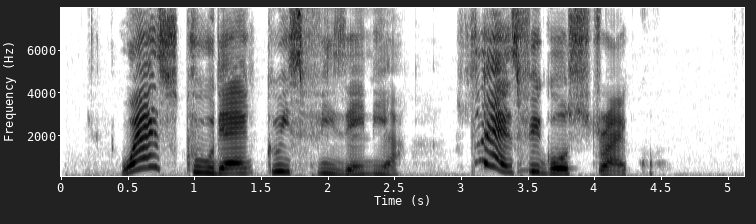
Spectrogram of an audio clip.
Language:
Nigerian Pidgin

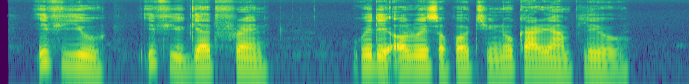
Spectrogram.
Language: Nigerian Pidgin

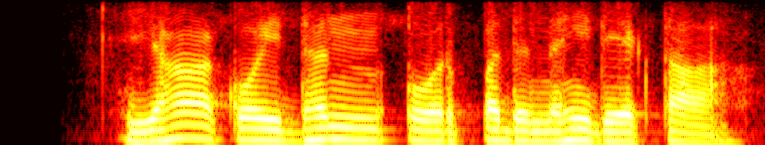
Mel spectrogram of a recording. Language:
Hindi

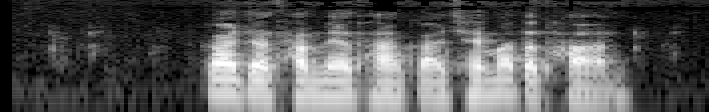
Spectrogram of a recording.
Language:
Thai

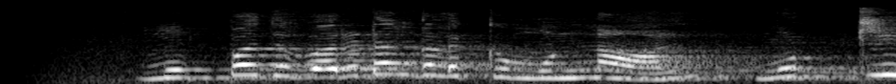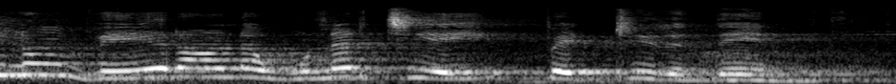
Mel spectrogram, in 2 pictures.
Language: Tamil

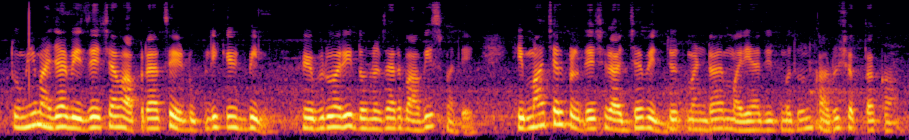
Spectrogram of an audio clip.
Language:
Marathi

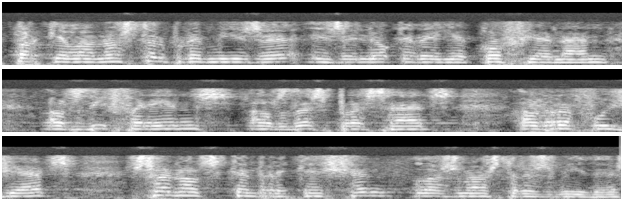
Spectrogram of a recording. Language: Catalan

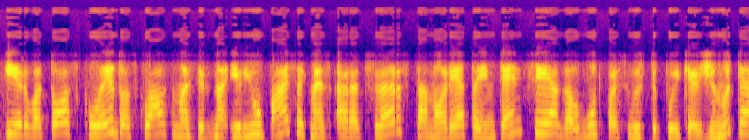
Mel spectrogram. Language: Lithuanian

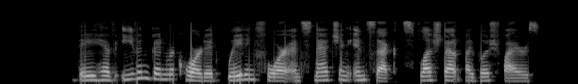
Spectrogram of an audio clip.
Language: English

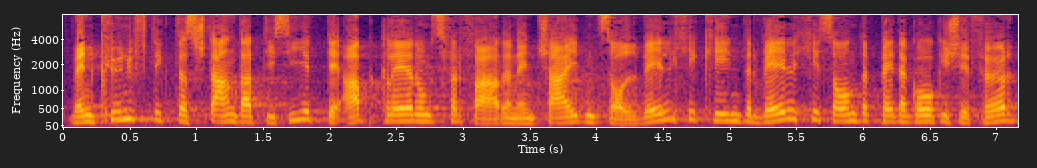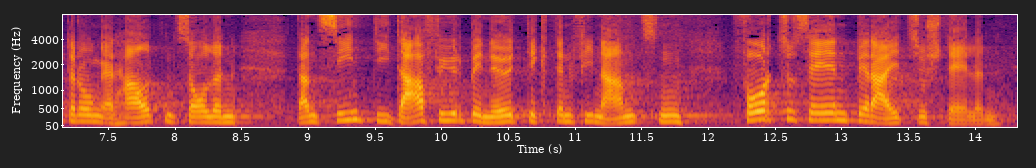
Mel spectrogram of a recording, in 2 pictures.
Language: Swiss German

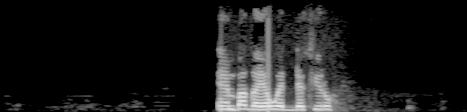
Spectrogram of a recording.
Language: Ganda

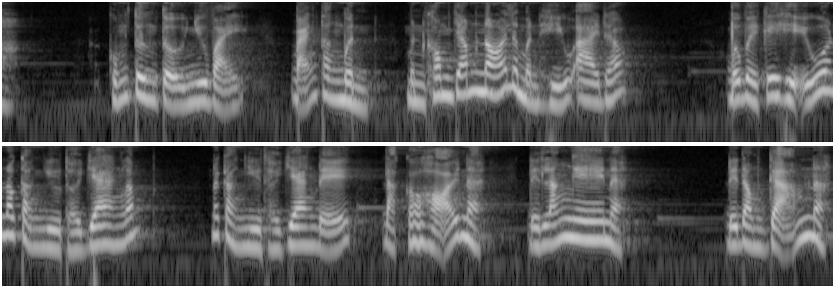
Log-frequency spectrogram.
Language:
Vietnamese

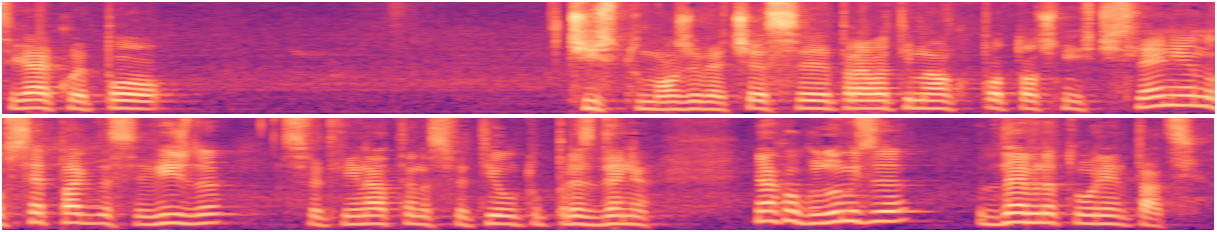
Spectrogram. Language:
Bulgarian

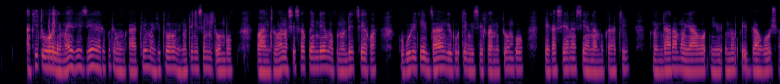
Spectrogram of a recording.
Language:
Ndau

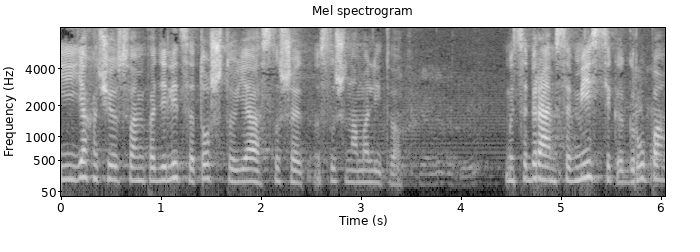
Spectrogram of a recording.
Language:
Russian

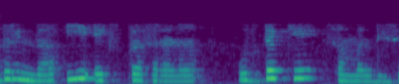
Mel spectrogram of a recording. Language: Kannada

